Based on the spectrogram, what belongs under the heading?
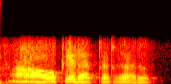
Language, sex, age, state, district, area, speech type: Telugu, female, 18-30, Andhra Pradesh, Krishna, urban, conversation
